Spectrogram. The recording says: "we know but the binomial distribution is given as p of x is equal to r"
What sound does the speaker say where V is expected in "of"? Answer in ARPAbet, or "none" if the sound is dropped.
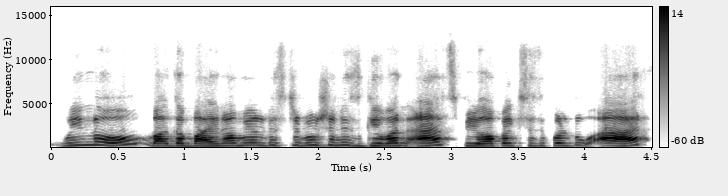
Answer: P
